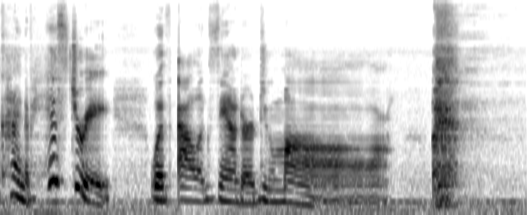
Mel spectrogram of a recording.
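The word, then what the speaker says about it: Dumas: of history with Alexander Dumar. I think it's spelled D U M A S, but it said Duma.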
